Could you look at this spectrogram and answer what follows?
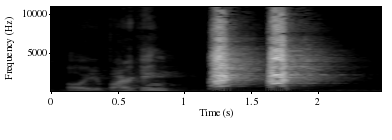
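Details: Pet cockatoo, sitting on a chair with its owner, imitates a dog's bark: after a few spoken words come two harsh, loud, broadband barking bursts in quick succession.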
